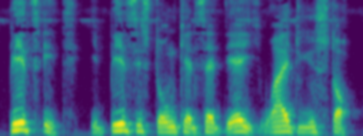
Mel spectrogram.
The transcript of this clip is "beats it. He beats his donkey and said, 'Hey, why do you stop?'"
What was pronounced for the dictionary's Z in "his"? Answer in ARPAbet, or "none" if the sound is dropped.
S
